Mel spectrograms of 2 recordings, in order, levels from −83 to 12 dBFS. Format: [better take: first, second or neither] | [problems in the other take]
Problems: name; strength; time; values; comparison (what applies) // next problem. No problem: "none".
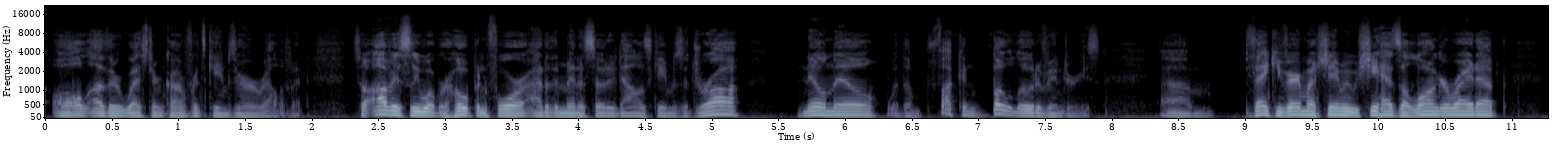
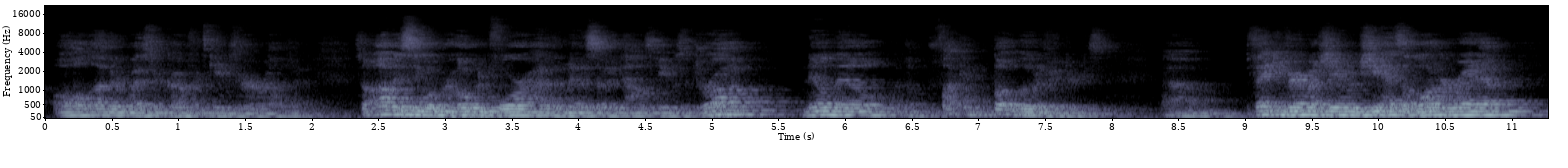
first | off-mic speech; far // room echo; noticeable; dies away in 0.8 s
